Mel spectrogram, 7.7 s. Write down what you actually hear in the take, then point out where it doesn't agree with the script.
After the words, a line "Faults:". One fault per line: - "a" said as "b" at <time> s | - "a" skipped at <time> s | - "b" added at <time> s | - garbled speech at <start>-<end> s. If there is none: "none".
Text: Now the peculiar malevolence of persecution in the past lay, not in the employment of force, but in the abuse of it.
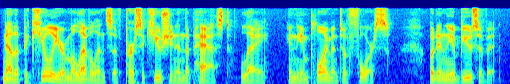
Now the peculiar malevolence of persecution in the past lay, in the employment of force, but in the abuse of it.
Faults:
- "not" skipped at 4.0 s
